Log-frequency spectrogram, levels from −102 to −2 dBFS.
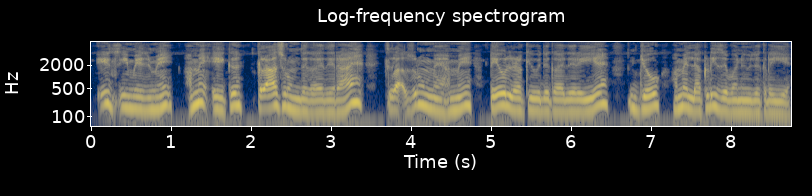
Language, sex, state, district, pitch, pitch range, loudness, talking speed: Hindi, male, Chhattisgarh, Rajnandgaon, 160 Hz, 135-180 Hz, -29 LUFS, 200 wpm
